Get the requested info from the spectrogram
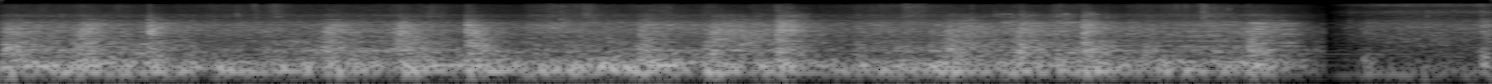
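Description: Passenger train running at speed, heard at an open coach door: a steady rumble with wheels clattering over rail joints in quick groups of two or three. About six and a half seconds in the sound drops off abruptly to a much quieter rumble.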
